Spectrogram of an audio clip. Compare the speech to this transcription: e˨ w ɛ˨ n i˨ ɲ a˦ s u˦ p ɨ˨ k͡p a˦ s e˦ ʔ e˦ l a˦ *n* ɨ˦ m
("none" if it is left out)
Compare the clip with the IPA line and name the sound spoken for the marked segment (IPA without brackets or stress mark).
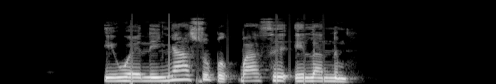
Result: n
